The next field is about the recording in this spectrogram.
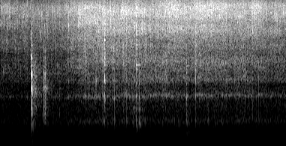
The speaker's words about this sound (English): Okay, now the onions are frying up really good. We just want to start to get a little brown on them on the edges. And we'll take it to the next step from there.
